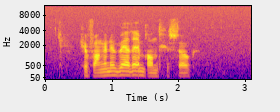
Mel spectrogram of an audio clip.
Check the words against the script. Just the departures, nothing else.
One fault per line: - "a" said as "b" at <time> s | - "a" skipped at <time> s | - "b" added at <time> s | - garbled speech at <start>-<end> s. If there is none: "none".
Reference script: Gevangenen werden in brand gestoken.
none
